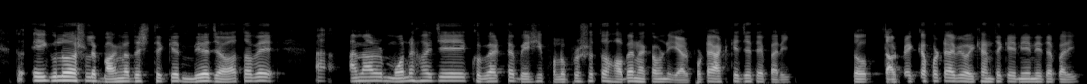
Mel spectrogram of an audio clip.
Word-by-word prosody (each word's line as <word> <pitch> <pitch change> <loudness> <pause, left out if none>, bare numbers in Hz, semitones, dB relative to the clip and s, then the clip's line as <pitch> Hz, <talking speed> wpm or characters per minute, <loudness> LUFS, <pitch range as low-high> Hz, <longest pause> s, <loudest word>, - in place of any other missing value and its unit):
তো - - -7 0.2
এইগুলো 180 +1 +4
আসলে 170 -2 0
বাংলাদেশ 145 +3 +2
থেকে 155 +1 -1 0.2
নিয়ে 160 +4 +6
যাওয়া। 130 0 +3
তবে 165 +2 +3 0.5
আ - - -6 0.3
আমার 170 +2 +2 0.2
মনে 150 +4 +2
হয় 170 0 -1
যে - - +1 0.3
খুব 140 -3 -3
একটা 145 +4 -3
বেশি 125 +5 -3
ফলপ্রসূত 135 +7 -6
হবে 125 +5 +1
না, - - +3
কারণ 130 -1 -1
এয়ারপোর্টে 105 +6 -2
আটকে 130 +3 -6
যেতে 135 -2 -2
পারি। 115 0 -4 0.7
তো - - 0 0.3
তার 115 - +3
প্রেক্ষাপটে 155 +2 -2
আমি 150 0 -1
ওইখান 130 +3 -1
থেকে 145 0 -3
নিয়ে 130 0 +1
নিতে 130 -1 -2
পারি। 115 -1 -3
145 Hz, 180 wpm, -24 LUFS, 130-160 Hz, 0.7 s, নিয়ে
